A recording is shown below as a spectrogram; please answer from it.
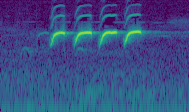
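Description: Tufted Titmouse singing four clear, rising whistled notes, a quick peat-peat-peat-peat at about four per second, with a quiet background.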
